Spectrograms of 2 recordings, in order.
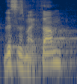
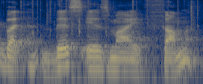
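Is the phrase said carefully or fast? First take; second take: fast; carefully. First: It is said quickly at a natural speed. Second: It is said slowly with exaggerated articulation. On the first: "Let me say those fast" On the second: "I'm over pronouncing it there"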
